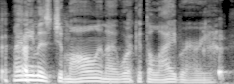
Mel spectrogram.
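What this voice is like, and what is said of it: Put-on stereotypical white guy voice. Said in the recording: “Is that your white guy voice? ... You still sound black ... a black guy doing a white guy voice”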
